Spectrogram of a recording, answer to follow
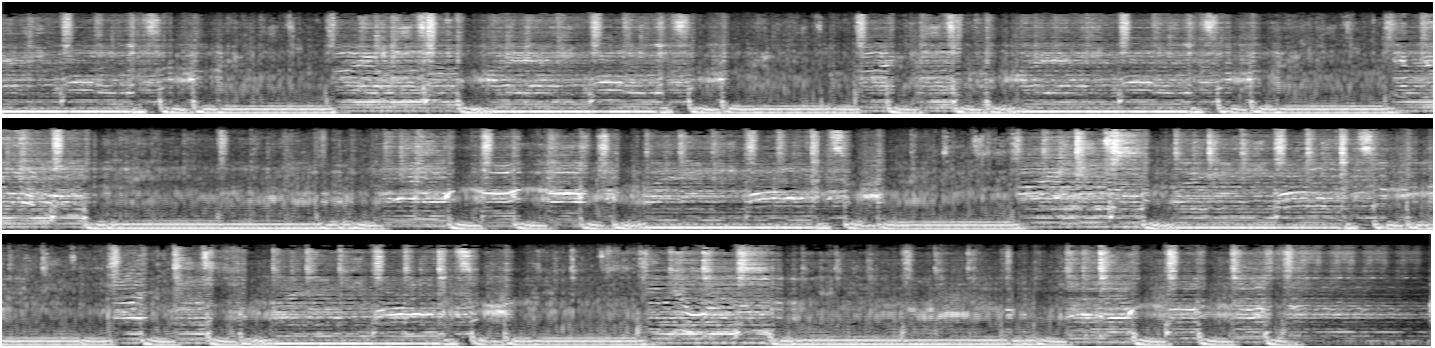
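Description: A song with singing and heavy bass played loud through a car stereo with an aftermarket subwoofer, heard inside the cabin. The deep bass comes in blocks of a second or two under the melody.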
